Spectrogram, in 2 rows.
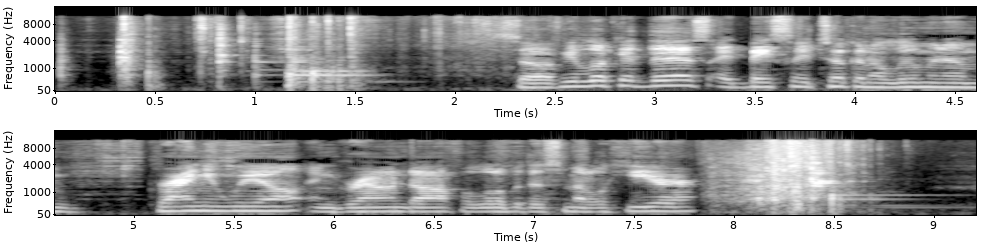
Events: [0.00, 0.15] generic impact sounds
[0.28, 0.50] generic impact sounds
[0.63, 1.70] generic impact sounds
[1.78, 2.26] scrape
[2.30, 4.64] man speaking
[4.61, 5.05] surface contact
[5.02, 7.79] man speaking
[5.26, 5.53] surface contact
[7.79, 8.67] scrape
[8.08, 8.50] generic impact sounds
[8.54, 8.89] reverberation
[8.93, 9.21] breathing

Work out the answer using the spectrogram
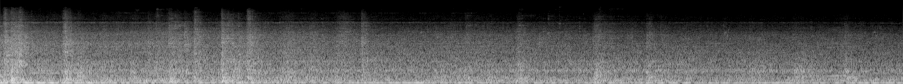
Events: [0.00, 0.35] clickety-clack
[0.00, 9.03] train
[0.56, 0.95] clickety-clack
[1.65, 2.51] clickety-clack
[3.31, 3.74] clickety-clack
[5.11, 5.42] clickety-clack
[6.00, 6.13] clickety-clack
[6.42, 6.98] clickety-clack
[8.22, 8.60] clickety-clack

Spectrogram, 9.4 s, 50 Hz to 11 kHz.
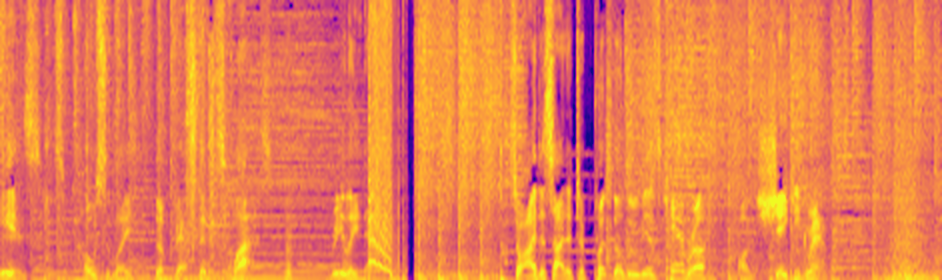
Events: [0.00, 0.32] male speech
[0.00, 9.42] music
[0.83, 1.36] male speech
[1.57, 2.56] male speech
[1.74, 2.38] single-lens reflex camera
[2.83, 3.01] male speech
[3.31, 3.93] male speech
[3.70, 4.09] zipper (clothing)
[5.18, 7.08] male speech
[7.30, 8.24] male speech
[8.71, 9.42] sound effect

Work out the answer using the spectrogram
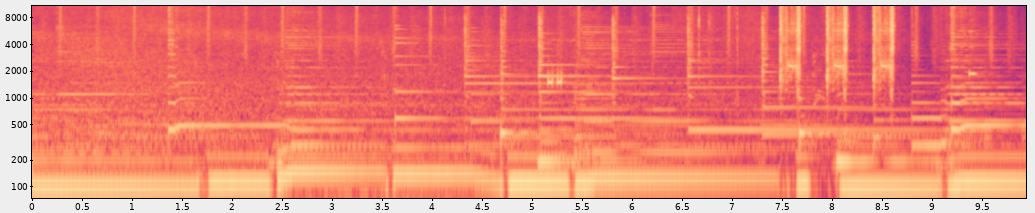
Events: [0.00, 9.94] music
[5.08, 5.33] bleep
[7.44, 7.71] camera
[7.91, 8.18] camera
[8.35, 8.70] camera
[9.32, 9.49] bleep

